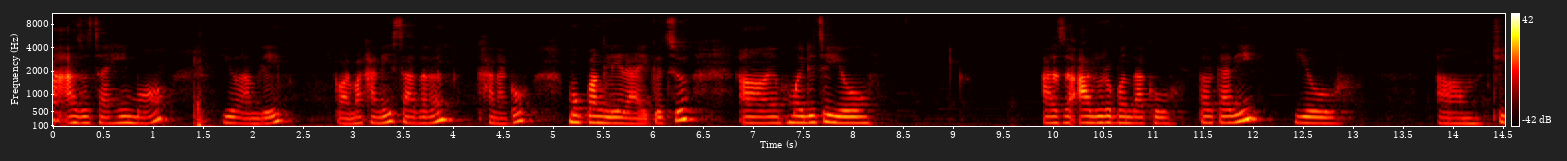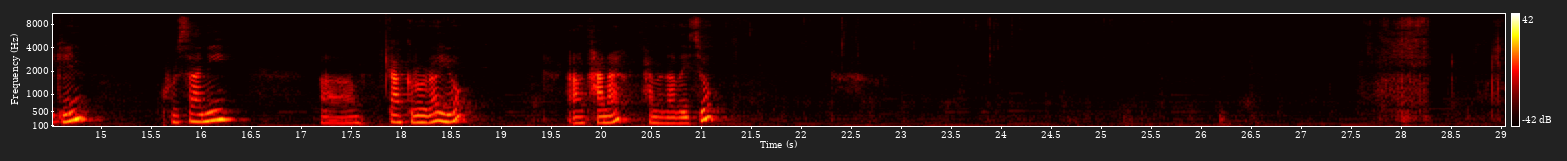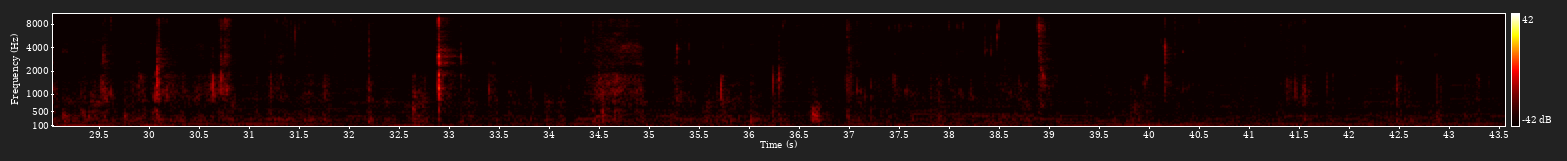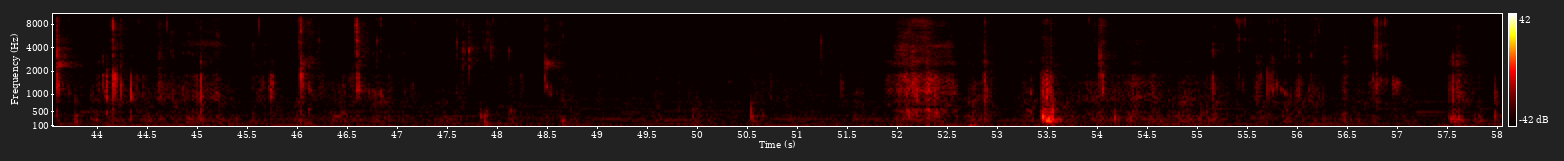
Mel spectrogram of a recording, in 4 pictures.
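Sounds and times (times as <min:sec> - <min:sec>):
chewing and biting food: 0:20.2 - 0:58.0.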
